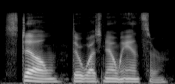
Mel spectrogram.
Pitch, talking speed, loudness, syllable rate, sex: 135 Hz, 170 wpm, -19 LUFS, 4.6 syllables/s, female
